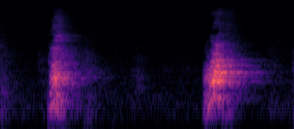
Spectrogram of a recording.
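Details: One-year-old wire hair fox terrier named Yogi barking while playing with Jaz, a two-year-old tuxedo cat, indoors; two sharp barks about one and a half seconds apart, quiet between.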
